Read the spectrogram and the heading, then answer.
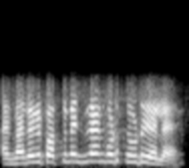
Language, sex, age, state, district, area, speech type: Malayalam, female, 60+, Kerala, Thiruvananthapuram, rural, conversation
